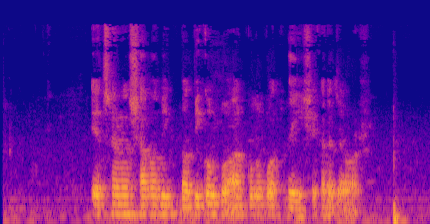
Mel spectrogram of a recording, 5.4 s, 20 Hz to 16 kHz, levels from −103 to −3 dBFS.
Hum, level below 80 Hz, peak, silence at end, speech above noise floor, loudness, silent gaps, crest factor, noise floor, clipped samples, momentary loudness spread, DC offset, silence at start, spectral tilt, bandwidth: 50 Hz at -50 dBFS; -46 dBFS; -10 dBFS; 0.3 s; 30 dB; -28 LUFS; none; 18 dB; -57 dBFS; under 0.1%; 11 LU; under 0.1%; 0.05 s; -7 dB/octave; 11.5 kHz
